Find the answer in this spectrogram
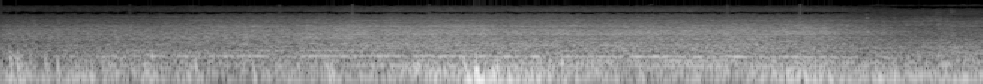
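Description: A train running past, a steady rolling noise that swells and eases off, with a faint steady hum held through most of it. Low gusts of wind buffet the microphone.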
